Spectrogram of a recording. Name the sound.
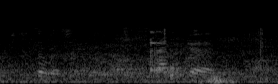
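glasses clinking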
